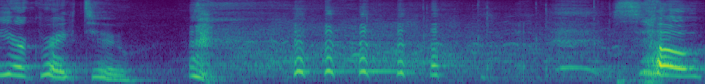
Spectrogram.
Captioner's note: laughter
